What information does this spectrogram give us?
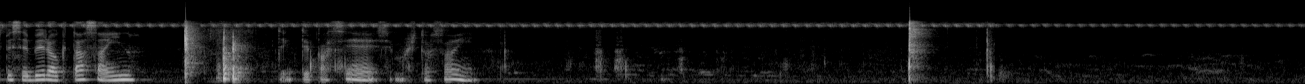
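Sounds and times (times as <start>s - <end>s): cricket chirping: 0.0s - 13.0s.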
